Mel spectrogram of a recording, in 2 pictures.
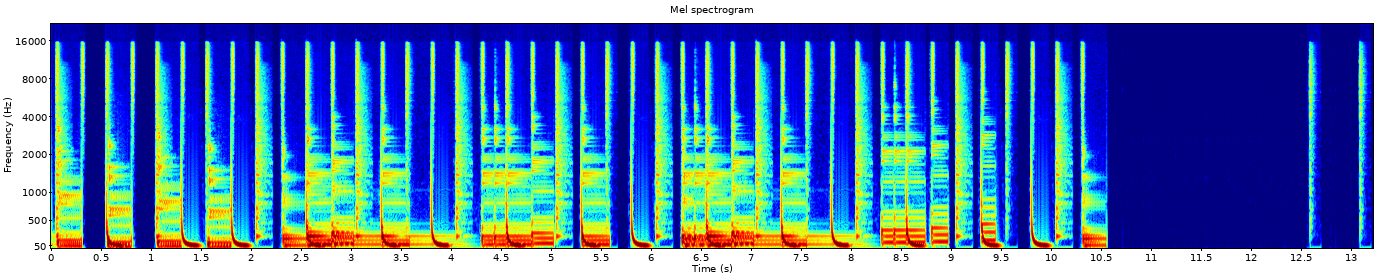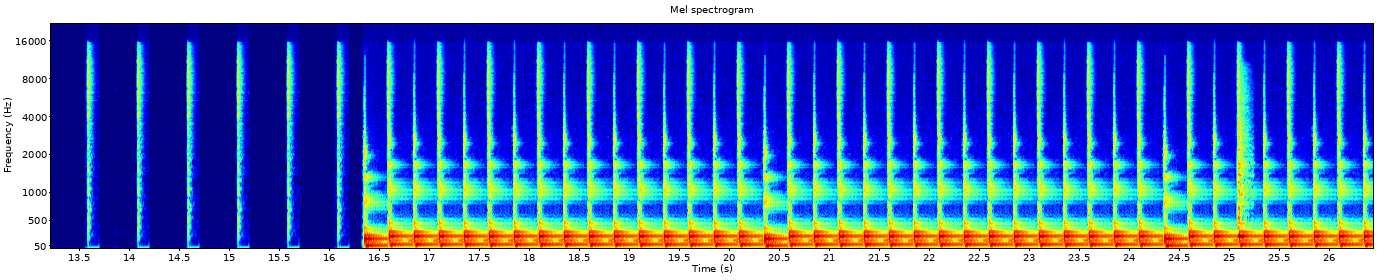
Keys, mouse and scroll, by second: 0.6-1.0 scroll, 2.3 g, 3.3 x, 4.0 click, 4.2 Tab, 6.1 click, 7.6 click, 8.6 s, 8.9 x, 10.7 right click, 11.6 click, 12.9 click, 13.5 s, 13.6 x, 15.5 click, 16.0 s, 16.1 click, 17.0 shift+click, 19.2 s, 20.7 y, 23.0 click, 23.3 g, 23.7 z, 24.6 right click, 25.2 g, 25.4 y, 26.2 click.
